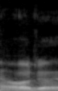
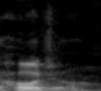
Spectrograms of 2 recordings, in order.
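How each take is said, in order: First: The word starts directly with a vowel. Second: The word starts with a clear h sound. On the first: "instead of saying ojo" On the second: "they say hojo"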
